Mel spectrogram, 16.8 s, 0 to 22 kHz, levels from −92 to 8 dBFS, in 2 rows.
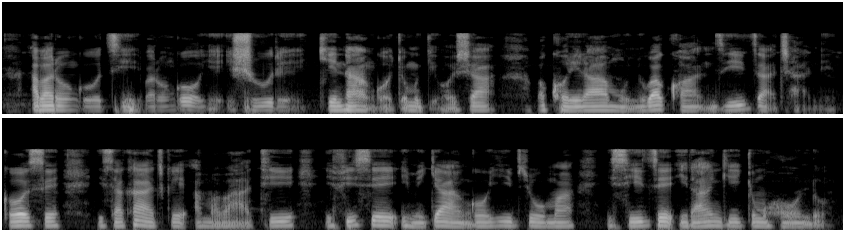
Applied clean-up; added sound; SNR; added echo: none; none; none; none.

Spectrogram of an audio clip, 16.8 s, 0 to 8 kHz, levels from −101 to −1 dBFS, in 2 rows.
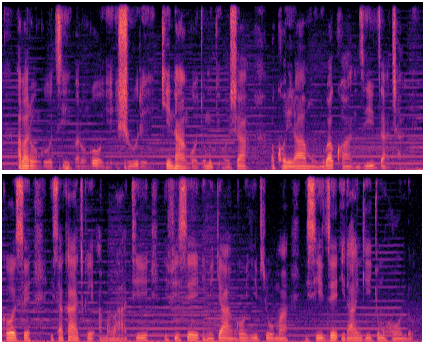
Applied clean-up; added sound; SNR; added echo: none; Wind instrument, woodwind instrument + Church bell; 14 dB; none.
